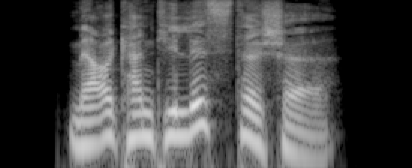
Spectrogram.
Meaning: inflection of merkantilistisch: 1. strong/mixed nominative/accusative feminine singular 2. strong nominative/accusative plural 3. weak nominative all-gender singular
- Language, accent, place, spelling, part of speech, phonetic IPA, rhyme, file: German, Germany, Berlin, merkantilistische, adjective, [mɛʁkantiˈlɪstɪʃə], -ɪstɪʃə, De-merkantilistische.ogg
